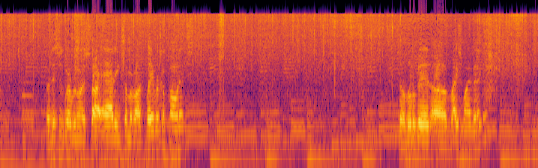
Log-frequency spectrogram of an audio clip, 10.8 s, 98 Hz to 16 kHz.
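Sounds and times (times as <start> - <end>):
rice and vegetables frying in a hot pan: 0.0 - 10.7
speech: 0.9 - 4.0, 8.0 - 9.9.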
